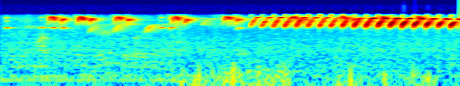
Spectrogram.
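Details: Salsa canary singing for its young to learn from: scattered high chirping phrases, then a quick rolling trill of evenly repeated high notes building louder; faint low background noise.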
